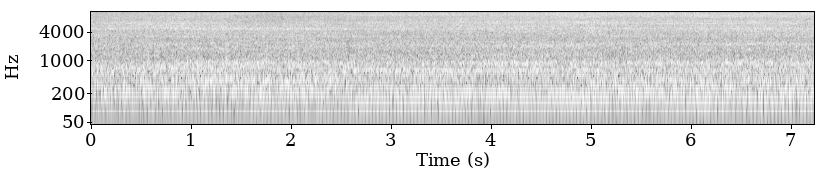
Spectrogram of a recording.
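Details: Carburetted engine on a test after carburetor work, with the air-fuel ratio adjusted and the choke factory-pinned off; at most 3 lb fuel pressure is recommended: a steady, even idle hum with no misses, knocks or hunting. Normal idle.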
